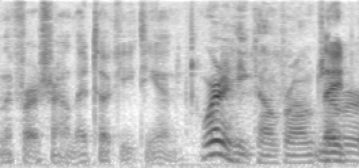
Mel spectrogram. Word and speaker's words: Etienne: Etney. I don't think it's pronounced Etney. Jacksonville's running back. Dude has- Etienne. Etienne.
